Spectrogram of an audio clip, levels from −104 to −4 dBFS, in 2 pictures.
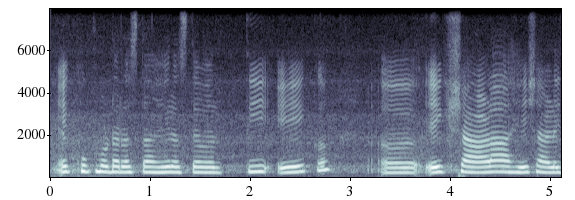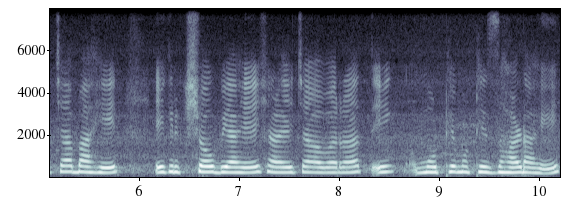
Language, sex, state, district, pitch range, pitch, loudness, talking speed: Marathi, female, Maharashtra, Nagpur, 245-270 Hz, 255 Hz, -16 LUFS, 135 wpm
